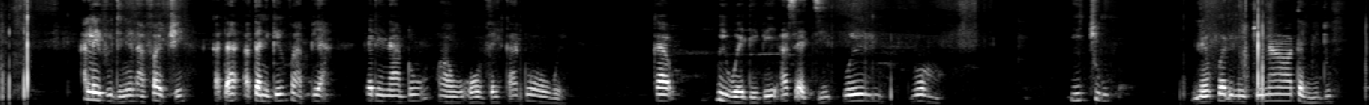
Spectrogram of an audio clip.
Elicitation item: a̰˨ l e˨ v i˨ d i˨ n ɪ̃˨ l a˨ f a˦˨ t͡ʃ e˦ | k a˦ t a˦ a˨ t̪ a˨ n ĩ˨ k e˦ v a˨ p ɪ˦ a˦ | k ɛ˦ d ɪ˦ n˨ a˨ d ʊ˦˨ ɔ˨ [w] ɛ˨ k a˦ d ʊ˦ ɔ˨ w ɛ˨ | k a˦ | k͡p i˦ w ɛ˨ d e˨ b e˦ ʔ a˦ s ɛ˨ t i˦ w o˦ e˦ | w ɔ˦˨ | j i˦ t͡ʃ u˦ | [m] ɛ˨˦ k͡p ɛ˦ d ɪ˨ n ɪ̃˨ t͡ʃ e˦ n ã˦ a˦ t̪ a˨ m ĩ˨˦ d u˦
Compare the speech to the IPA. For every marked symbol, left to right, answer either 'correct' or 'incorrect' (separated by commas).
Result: incorrect, incorrect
